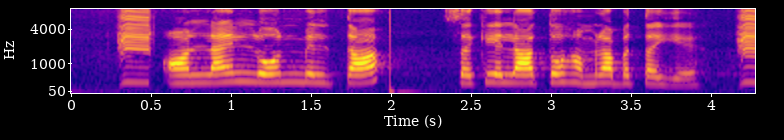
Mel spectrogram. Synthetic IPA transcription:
ɔːnlaːɪnloːnmɪlt̪a | sɐkeːlat̪oɦɐmɾabɐt̪aːieː

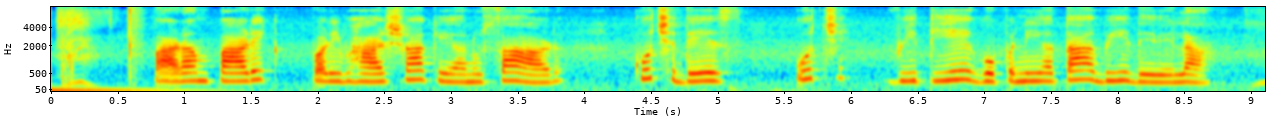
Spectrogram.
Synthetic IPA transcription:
pa̰ːɾəmpaːɾik | pəɾibʱaːʃakeənusaɾ | kʊt͡ʃʰd̪eːs | ʊt͡ʃ | ʋit̪ijeɡopnijət̪abʱid̪eʋela

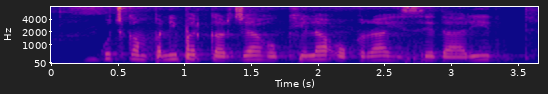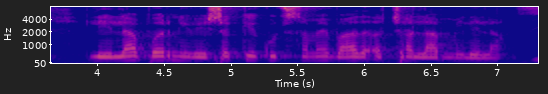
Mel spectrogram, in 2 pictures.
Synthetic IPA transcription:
kʊt͡ʃʰkɐ̃mpənipɐɾkɐɾd͡ʒaɦoːkʰeːlaʔoːkɾaɦɪsːed̪aːɾi | leːlapɐɾnɪʋeːʃəkːekʊt͡ʃʰsɐməjbaːd̪ɐ̰tːʃʰalaːb̚ʱmɪleːlaː

